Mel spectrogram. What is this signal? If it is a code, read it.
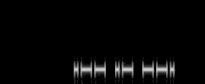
Morse code, heard as a keyed tone, about 36 wpm, 700 Hz. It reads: WAG
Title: USA Call Sign Postfixes - 3 Letters 35wpm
